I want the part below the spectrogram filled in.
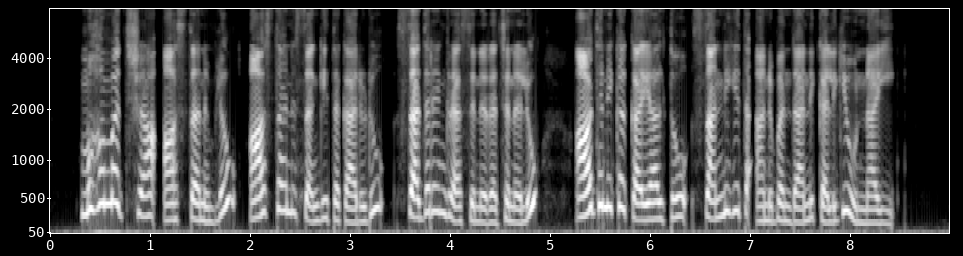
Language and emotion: Telugu, neutral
